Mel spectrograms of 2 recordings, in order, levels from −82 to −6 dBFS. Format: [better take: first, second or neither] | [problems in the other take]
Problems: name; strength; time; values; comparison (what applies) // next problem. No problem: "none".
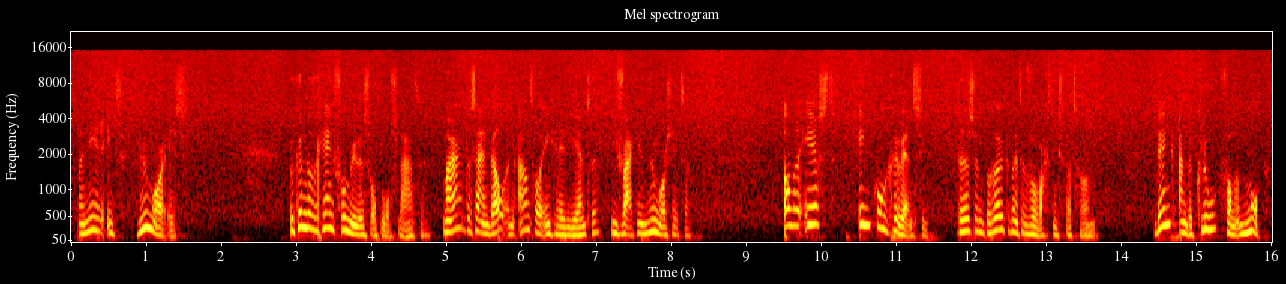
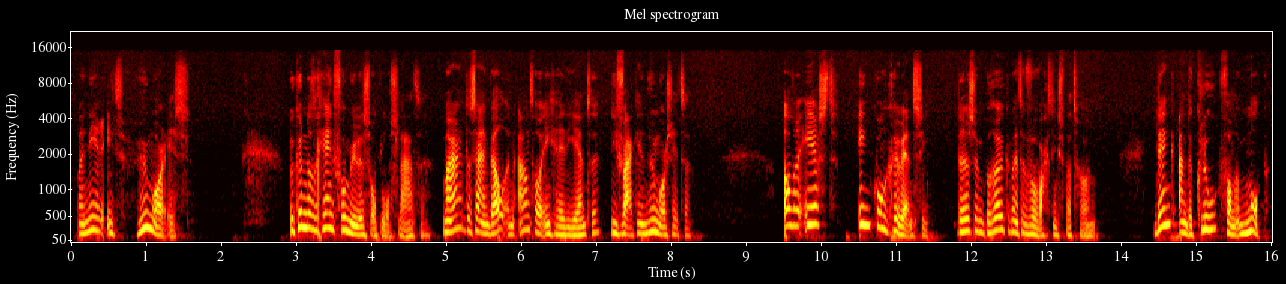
second | hiss; loud; throughout; 9 dB below the speech; faint in the second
